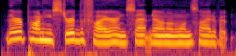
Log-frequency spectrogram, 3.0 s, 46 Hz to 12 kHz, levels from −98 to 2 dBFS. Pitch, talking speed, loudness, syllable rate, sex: 200 Hz, 265 wpm, -16 LUFS, 6.2 syllables/s, female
